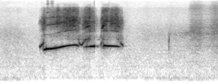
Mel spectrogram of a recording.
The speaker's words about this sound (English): I was toothless for quite a while. But that's how I learned to whistle through my teeth. It's a good skill.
